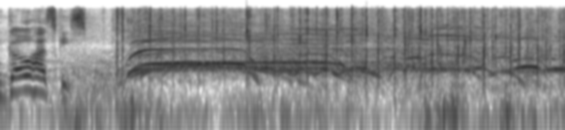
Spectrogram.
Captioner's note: cheers, applause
